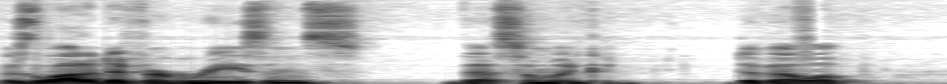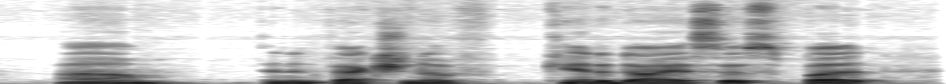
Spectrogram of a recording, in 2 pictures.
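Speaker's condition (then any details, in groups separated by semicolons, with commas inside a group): No condition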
